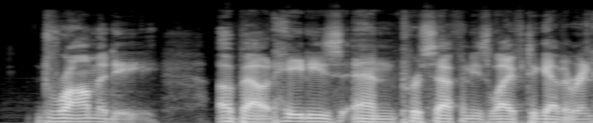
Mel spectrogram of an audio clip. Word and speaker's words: Hades: Because Hades rhymes with gives these.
